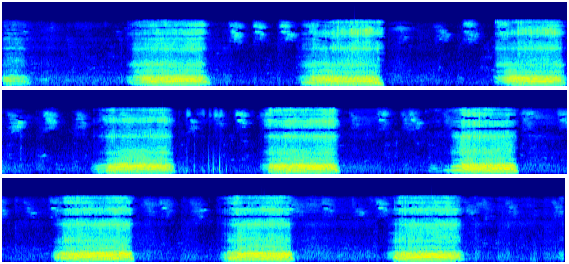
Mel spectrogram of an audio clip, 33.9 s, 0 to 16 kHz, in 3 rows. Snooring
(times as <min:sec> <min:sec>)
0:00.0 0:00.7, 0:02.5 0:04.3, 0:05.9 0:07.7, 0:09.8 0:11.4, 0:13.0 0:14.8, 0:16.5 0:18.2, 0:19.9 0:21.7, 0:23.6 0:25.4, 0:26.9 0:29.3, 0:30.2 0:32.3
